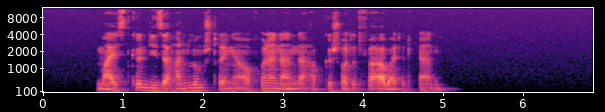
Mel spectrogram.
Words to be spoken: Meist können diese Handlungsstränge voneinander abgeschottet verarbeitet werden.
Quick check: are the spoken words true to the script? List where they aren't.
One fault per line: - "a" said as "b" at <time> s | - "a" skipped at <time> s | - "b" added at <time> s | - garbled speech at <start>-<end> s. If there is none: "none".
- "auch" added at 2.5 s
